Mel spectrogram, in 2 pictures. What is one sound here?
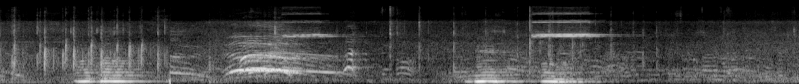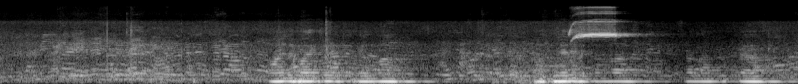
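Several young men call out and chatter in the background.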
